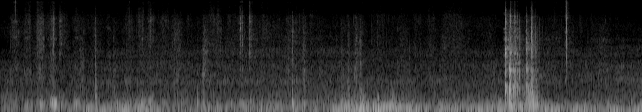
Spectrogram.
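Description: Knife cutting a barracuda into chunks on a plastic bucket lid: scattered taps and clicks over a low rumble, with one louder scrape lasting about half a second some six seconds in.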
